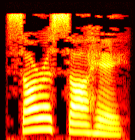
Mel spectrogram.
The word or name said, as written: sahrahsahe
